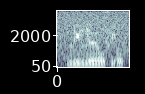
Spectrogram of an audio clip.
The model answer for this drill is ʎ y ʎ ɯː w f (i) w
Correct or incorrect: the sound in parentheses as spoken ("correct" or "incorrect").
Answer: incorrect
